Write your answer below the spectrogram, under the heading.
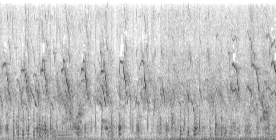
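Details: Hens and roosters of a rural home flock feeding at breakfast; high, falling chirps repeated in quick succession over murmuring clucks, with a low hum in the background.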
